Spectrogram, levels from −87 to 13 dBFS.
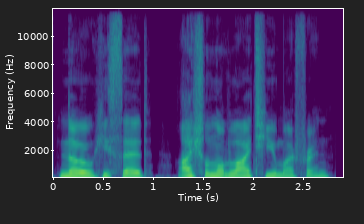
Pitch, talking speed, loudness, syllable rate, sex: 160 Hz, 225 wpm, -16 LUFS, 4.5 syllables/s, male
